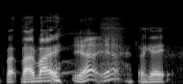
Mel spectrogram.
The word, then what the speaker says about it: Varberg: Varberg? Yeah, yeah. Okay. Varberg, it came up as like Surf City, Sweden.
